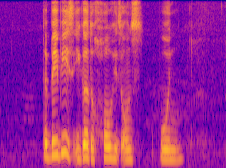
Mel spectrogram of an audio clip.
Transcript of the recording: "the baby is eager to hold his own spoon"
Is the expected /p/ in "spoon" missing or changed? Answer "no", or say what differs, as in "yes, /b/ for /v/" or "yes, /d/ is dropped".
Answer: yes, /b/ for /p/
